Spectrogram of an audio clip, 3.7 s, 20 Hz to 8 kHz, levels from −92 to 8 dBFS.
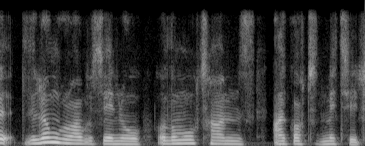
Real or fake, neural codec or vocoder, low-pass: real; none; 7.2 kHz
